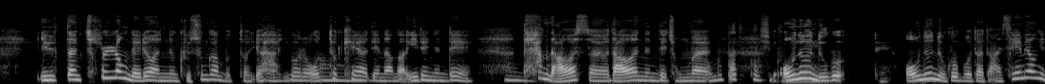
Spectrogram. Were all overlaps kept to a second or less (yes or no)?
yes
